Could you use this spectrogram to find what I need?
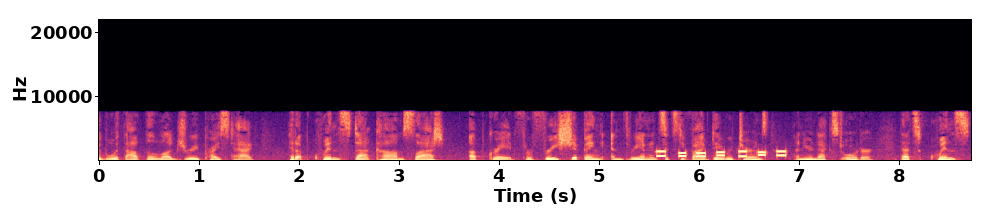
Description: DTMF, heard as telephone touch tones, dialled by hand, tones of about 80 ms, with speech in French. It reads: 6418309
